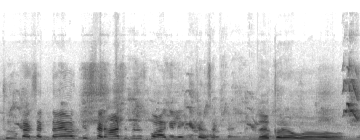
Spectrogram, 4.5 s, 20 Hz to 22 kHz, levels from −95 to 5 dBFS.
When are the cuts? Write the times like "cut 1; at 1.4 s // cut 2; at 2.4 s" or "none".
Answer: none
